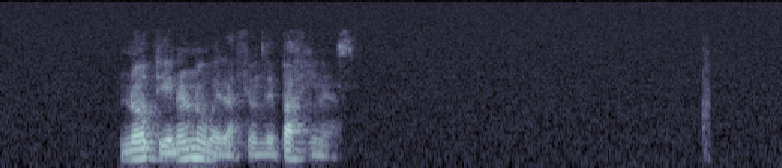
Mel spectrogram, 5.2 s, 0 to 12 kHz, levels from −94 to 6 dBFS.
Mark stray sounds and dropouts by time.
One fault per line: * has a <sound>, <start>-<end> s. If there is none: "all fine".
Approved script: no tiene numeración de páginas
all fine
